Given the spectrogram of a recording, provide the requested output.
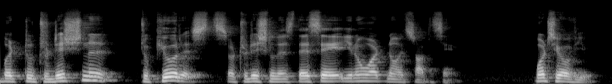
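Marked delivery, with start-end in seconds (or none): none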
